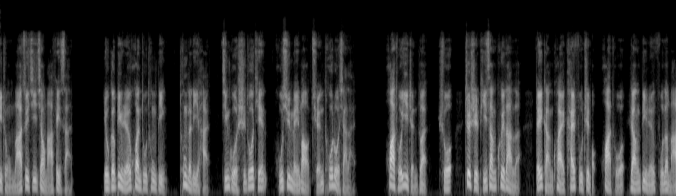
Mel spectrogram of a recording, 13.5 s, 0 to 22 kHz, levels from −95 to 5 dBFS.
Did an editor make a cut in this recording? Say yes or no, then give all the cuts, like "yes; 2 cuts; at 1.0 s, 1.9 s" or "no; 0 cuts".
no; 0 cuts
